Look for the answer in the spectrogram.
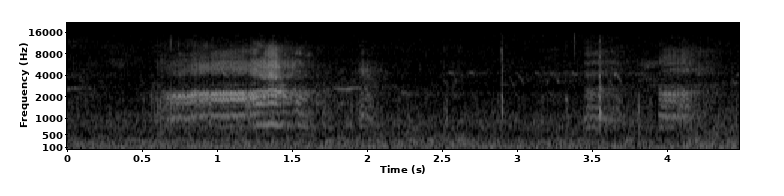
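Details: Young crows at feeding time, one harsh nasal caw-like call with rich harmonics lasting about a second, then a shorter call near the end, over steady low rumbling background noise.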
